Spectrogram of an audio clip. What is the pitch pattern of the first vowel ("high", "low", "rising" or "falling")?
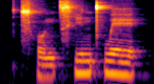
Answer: low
